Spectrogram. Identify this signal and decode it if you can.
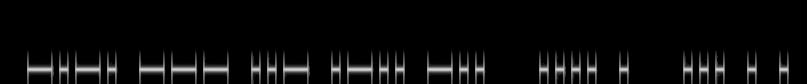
Morse code, heard as a keyed tone, about 15 wpm, 700 Hz. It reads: COULD HE SEE
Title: Sentences from Top 1300 Words 15wpm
